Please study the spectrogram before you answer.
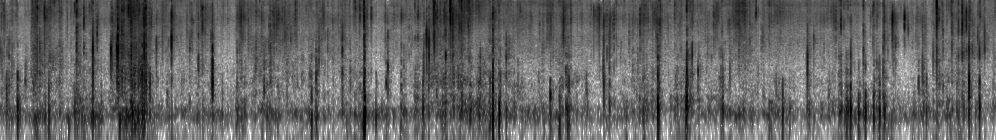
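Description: Fingertips and nails on both hands scratch and rub a fluffy faux-fur synthetic windscreen on a microphone. The result is a dense, muffled low rustle and crackle full of quick, sharp scratchy ticks, with a brief swell of brighter friction around the two-second mark.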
